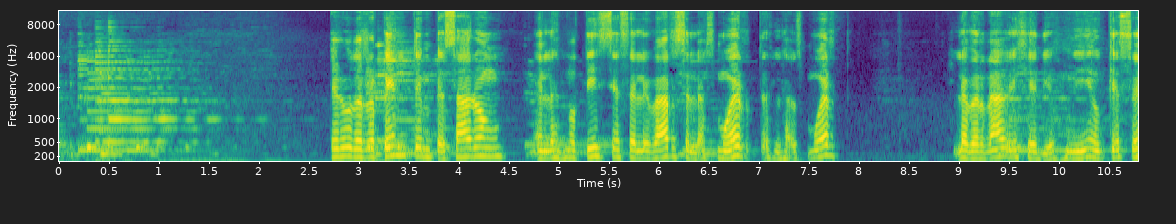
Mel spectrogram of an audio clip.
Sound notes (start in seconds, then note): 2.7 speaking in foreign language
